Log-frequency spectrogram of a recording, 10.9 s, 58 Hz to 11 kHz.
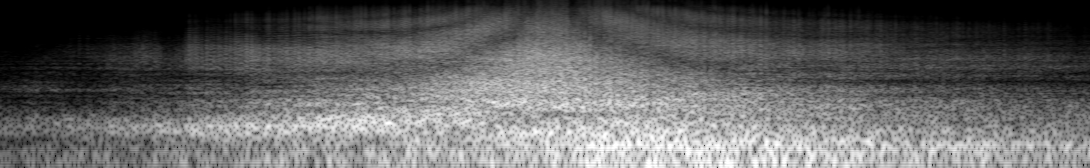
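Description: An F/A-18 Hornet's two General Electric F404 jet engines at full power with afterburner on the takeoff roll. The roar builds steadily, peaks as the jet passes about halfway through with the whine dropping in pitch as it goes by, then fades as it runs away down the runway.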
